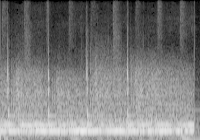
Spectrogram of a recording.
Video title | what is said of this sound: GUA SIREH ADA KEPALA SINGA ?? | Kalau kita ketuk gong ni bunyi sebiji macam gong.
